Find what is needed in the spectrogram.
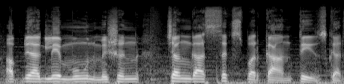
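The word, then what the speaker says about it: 嫦娥: चांद की देवी तो भले ही कुछ लोग इस प्रोग्राम को चंगी या चांगी कहकर पुकारते हो लेकिन असल में इसका उच्चारण होता है चंगा खैर पिछले 20 सालों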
